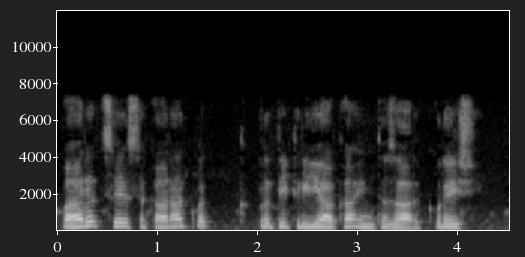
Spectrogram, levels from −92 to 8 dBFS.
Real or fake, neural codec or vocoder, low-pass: fake; codec, 16 kHz, 8 kbps, FunCodec, trained on LibriTTS, 25 frames a second; 7.2 kHz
